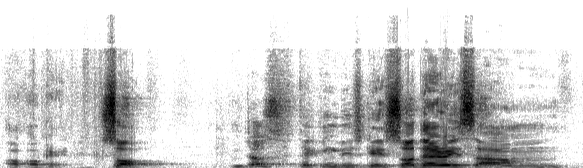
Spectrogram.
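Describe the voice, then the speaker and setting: A man's voice: sits high, animated, measured pace, a bit bright, low-quality recording. A middle-aged man from Cameroon giving an academic conference talk, thinking aloud with frequent restarts and asking for the next slide. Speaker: symposium presenter.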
